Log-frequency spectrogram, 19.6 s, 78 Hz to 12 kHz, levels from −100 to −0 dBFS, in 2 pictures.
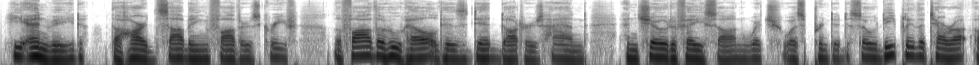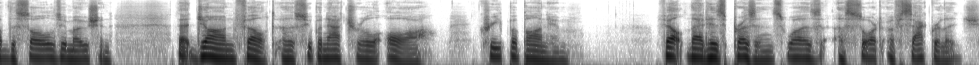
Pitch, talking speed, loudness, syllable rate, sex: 125 Hz, 150 wpm, -19 LUFS, 4.3 syllables/s, male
